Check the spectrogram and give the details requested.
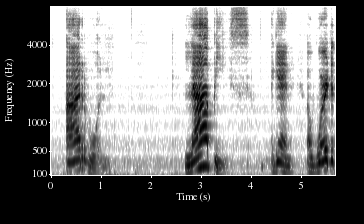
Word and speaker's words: árbol: So if you look at a word and it doesn't end with a vowel, an N, or an S, and it stresses and then it stresses the accent mark on the second to last syllable.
